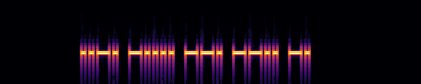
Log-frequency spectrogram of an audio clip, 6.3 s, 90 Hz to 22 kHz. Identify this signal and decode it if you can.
Morse code, heard as a keyed tone, about 20 wpm, 700 Hz. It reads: F6GZN
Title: DXCC-100 Call Signs - 5 Characters - Repeated 3x - 20wpm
